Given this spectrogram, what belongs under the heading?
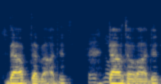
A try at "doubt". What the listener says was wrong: No. The b is silent. You just write Yes, you just write it, but not say it. Doubt.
